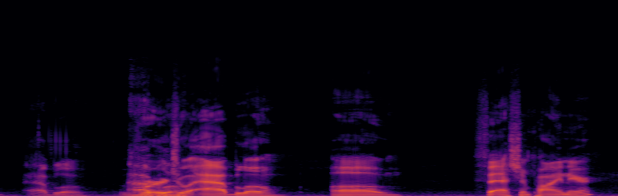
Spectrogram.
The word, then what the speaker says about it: Abloh: do you say his last name hablo virgil ablo um fashion pioneer right fashion pioneer for off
